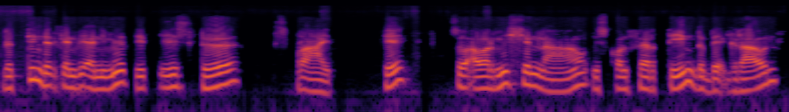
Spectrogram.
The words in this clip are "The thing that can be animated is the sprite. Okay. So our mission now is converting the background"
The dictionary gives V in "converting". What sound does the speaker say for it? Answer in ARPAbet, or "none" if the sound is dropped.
F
